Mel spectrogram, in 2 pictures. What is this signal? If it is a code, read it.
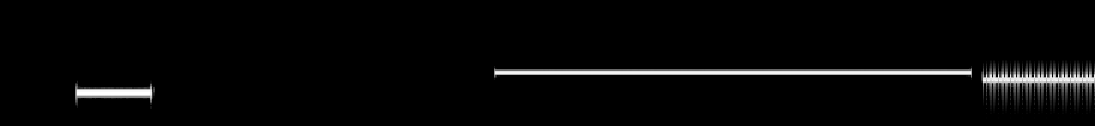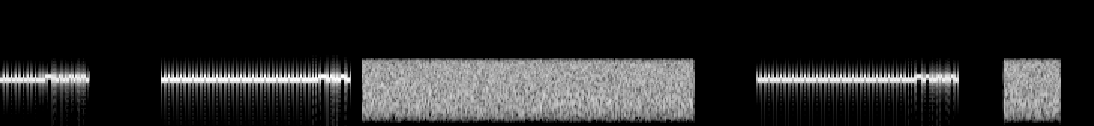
Fax machine handshake, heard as a beep, a long tone, a warble and hiss.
